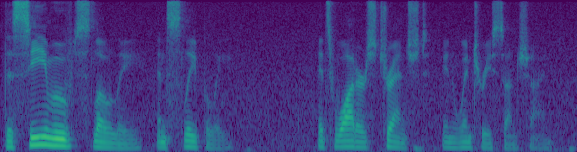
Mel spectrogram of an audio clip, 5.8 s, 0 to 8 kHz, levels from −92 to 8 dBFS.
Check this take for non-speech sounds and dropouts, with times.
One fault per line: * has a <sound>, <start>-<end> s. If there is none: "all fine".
all fine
